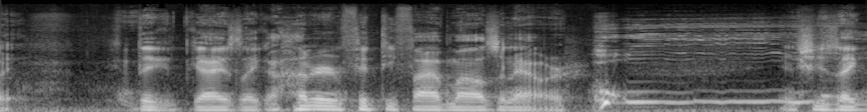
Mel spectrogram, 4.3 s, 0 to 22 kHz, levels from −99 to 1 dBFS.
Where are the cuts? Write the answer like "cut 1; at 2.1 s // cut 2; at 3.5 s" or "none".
none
